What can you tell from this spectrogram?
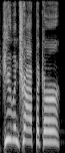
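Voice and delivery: high, loud, drawn-out mock girl voice; mocking girl's accusation. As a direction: shriek it like a snide TikTok girl. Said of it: "she filmed me on TikTok and said".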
